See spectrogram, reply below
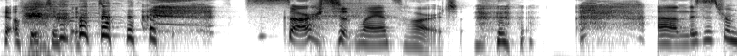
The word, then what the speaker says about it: Sartre: How do you say it? – Sartre? – No Sartre? Exit by, that's who right? – Jean-Paul, right? – Jean-Paul Sartre. Sartre. It's Sartre.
